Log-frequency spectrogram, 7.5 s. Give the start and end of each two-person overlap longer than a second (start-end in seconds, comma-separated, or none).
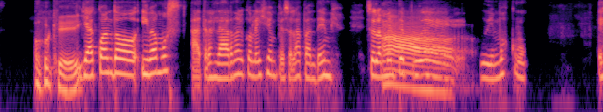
4.8-6.0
